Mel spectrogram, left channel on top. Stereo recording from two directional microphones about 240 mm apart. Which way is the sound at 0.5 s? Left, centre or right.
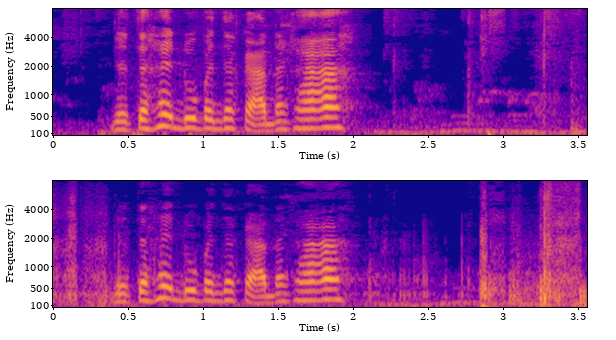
Centre.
